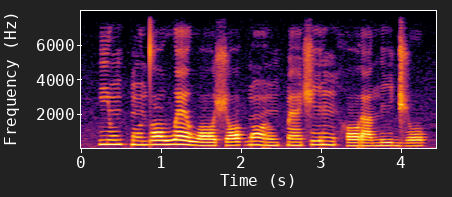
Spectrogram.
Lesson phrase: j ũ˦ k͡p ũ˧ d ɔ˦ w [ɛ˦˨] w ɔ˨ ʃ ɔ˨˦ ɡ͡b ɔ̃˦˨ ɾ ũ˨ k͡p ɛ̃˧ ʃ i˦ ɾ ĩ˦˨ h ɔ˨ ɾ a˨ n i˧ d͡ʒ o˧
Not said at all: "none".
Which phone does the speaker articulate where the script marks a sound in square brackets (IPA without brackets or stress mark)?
ɛ˦˨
